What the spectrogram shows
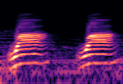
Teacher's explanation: huruf wawu, wa itu diawali dengan bibir kita yang maju sedikit.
